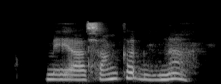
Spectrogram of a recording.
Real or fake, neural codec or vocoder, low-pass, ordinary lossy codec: real; none; 7.2 kHz; AAC, 32 kbps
